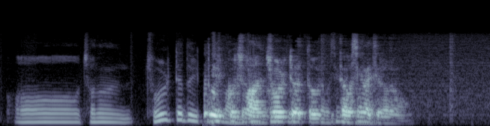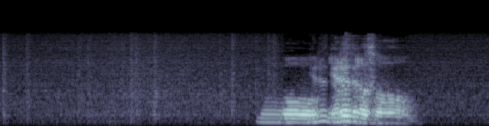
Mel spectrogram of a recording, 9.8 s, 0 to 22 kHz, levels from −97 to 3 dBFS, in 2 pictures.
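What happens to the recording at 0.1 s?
At the very start, the echo canceller clamped down on its microphone while its loudspeaker was playing, so the background is gated by the echo canceller from 0.0 to 0.06 s. The room sound drops by about 40 dB, a brief dip of roughly 70 ms, before the canceller releases.

From 0.06 to 0.14 s, which covers 0.1 s, there is an echo leak, likely from that canceller failing to remove all of the loudspeaker sound its microphone picked up and sending the remainder back. It is heard as a faint scrap of the speech returning 213 ms late, around 30 dB below the speech itself.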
